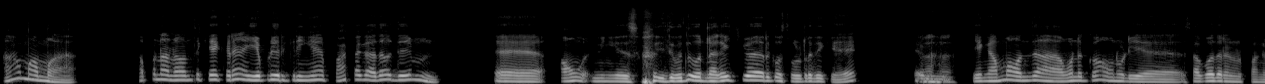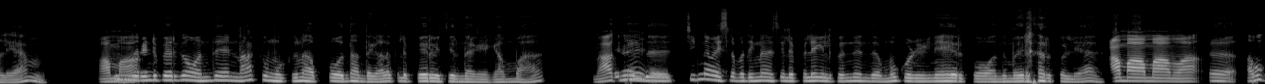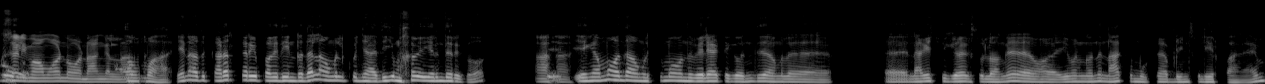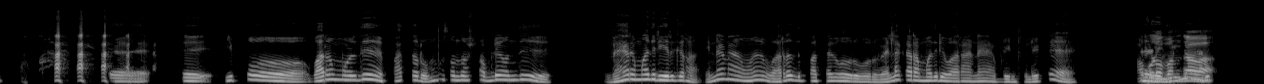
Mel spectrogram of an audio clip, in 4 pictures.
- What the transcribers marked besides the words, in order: laughing while speaking: "இது வந்து ஒரு நகைச்சுவையா இருக்கும் சொல்றதுக்கே!"; chuckle; laughing while speaking: "அதிகமாவே இருந்திருக்கும்"; laugh; "வரும்பொழுது" said as "வரம்பொழுது"; joyful: "பார்த்தா ரொம்ப சந்தோஷம்"; surprised: "என்னடா! அவன் வர்றது பார்த்தாவே ஒரு, ஒரு வெள்ளைக்காரன் மாதிரி வரானே!"; unintelligible speech
- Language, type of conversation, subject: Tamil, podcast, பால்யகாலத்தில் நடந்த மறக்கமுடியாத ஒரு நட்பு நிகழ்வைச் சொல்ல முடியுமா?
